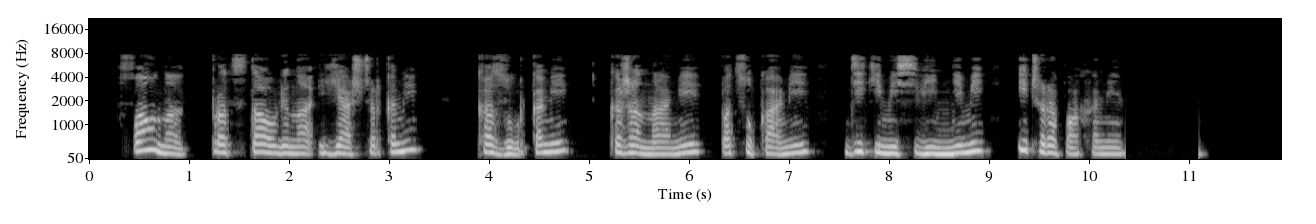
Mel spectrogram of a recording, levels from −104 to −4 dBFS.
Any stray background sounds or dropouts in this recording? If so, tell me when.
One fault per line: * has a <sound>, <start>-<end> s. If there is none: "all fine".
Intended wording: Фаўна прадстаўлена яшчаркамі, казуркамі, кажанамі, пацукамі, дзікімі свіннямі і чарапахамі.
all fine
